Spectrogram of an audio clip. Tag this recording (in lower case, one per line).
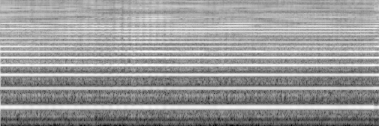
music
bowed string instrument
musical instrument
